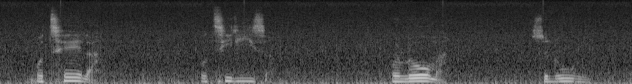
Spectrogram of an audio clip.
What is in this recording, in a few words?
Sesotho close raising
